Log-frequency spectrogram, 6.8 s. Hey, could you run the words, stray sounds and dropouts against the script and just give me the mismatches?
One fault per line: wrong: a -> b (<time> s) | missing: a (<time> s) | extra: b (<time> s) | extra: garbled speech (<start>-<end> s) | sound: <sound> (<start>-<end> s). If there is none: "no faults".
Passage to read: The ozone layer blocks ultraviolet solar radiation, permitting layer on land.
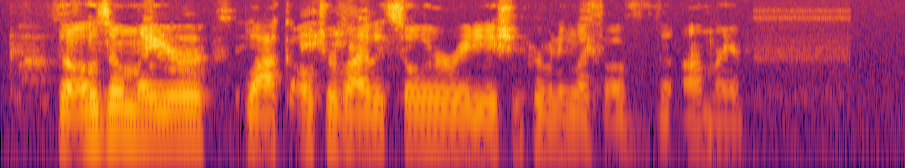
wrong: layer -> life (4.3 s)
